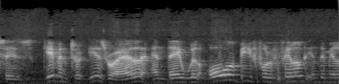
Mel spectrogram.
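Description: Speech only: a man talking over a video-call line, his voice sounding thin.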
